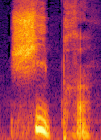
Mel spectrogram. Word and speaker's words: Chypre: Chypre. Chypre. So remember, we've got this Y letter here, but then phonetically when you pronounce it, it's like I, okay?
